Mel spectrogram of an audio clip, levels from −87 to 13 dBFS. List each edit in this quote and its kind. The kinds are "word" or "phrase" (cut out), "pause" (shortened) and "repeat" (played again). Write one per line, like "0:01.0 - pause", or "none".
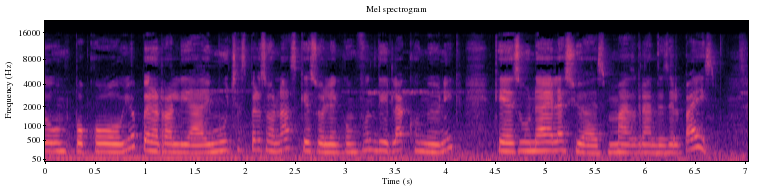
none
